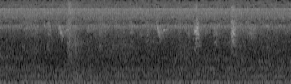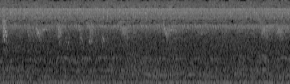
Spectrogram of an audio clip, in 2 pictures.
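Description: Faint outdoor ambience: scattered short, high bird chirps over a low, steady rumble.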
